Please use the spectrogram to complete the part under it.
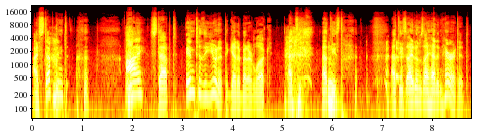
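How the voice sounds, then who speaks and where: A man's voice: medium pitch, sing-song, measured pace, a bit bright, no echo. A man co-hosting a podcast with casual, playful banter and frequent joking. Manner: joking, playful, breaks into bits of song. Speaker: podcast co-host.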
